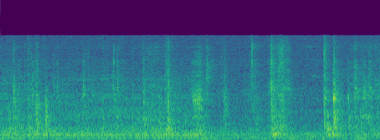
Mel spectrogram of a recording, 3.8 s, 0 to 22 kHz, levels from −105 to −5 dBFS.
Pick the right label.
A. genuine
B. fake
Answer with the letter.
B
